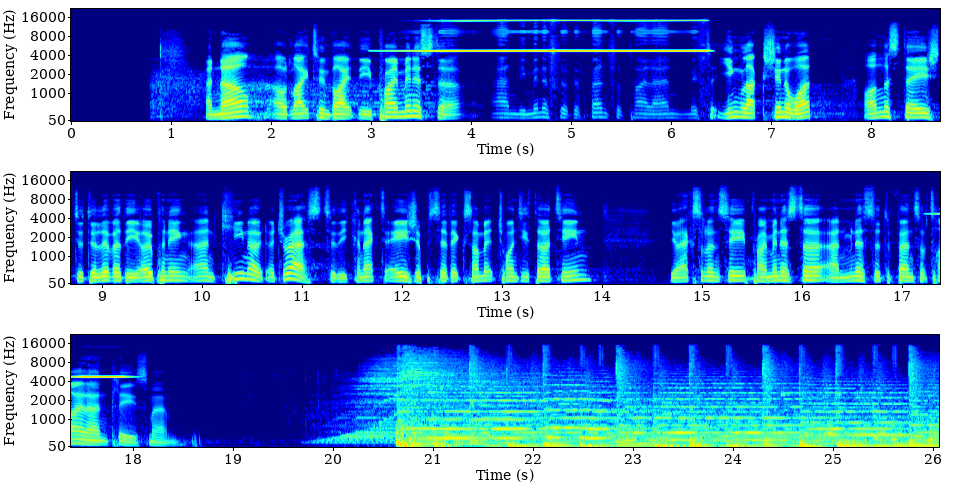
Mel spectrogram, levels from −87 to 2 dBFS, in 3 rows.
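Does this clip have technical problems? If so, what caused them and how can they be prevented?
Yes. Loudspeaker feedback squeal occurs from 2.98 to 6.45 s and from 17.22 to 18.13 s. The loudspeaker's output re-enters the microphone, and a lone 4.7 kHz tone swells to about 10 dB above the sound. Unlike a steady whine, it builds by itself. Moving the microphone away from the loudspeaker or lowering the gain prevents it.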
